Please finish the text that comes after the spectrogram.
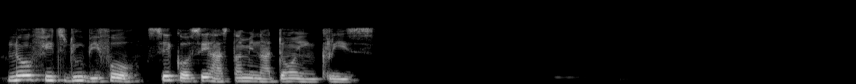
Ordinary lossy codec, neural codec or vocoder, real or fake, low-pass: none; none; real; 5.4 kHz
